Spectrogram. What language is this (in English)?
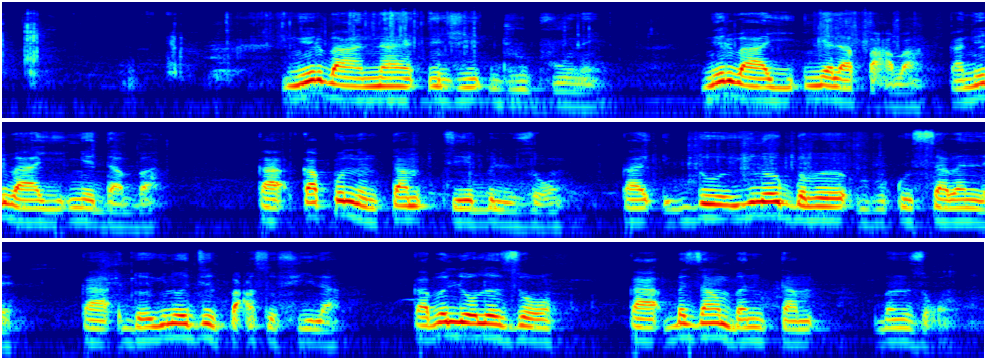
Dagbani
